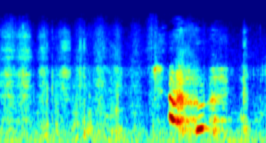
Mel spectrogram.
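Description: Faint rustling and rubbing of a foam flip-flop and its plastic tag and tie as it is worked onto a bare foot, with one short, falling vocal sound a little past halfway.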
